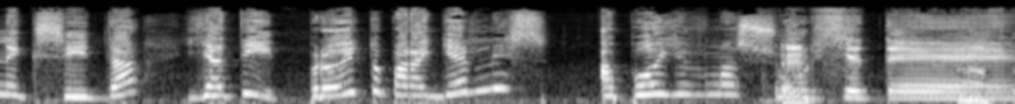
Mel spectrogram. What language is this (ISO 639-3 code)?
ell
